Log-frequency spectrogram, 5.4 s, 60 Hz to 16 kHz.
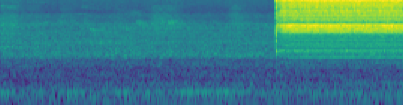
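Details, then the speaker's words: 1999 Lexus GS 300 after brake booster master cylinder assembly replacement for a cabin buzz and no-brakes fault. Key on after 40 brake pumps, during pump programming. Over a low hum, the pump starts a steady, even high buzz as the fluid level drops. Normal ABS pump cycle. "You'll see it go down as the pump comes on. Fluid level drops."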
